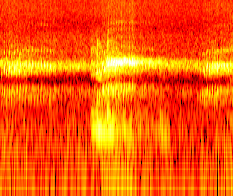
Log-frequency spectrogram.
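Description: A leopard frog croaks in a wetland, a single rattling croak rising out of a steady high insect or frog chorus, fairly close and moderately loud against the constant background drone.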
